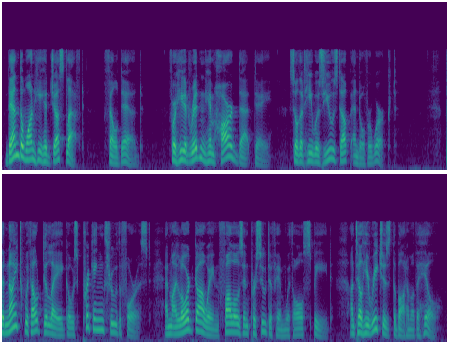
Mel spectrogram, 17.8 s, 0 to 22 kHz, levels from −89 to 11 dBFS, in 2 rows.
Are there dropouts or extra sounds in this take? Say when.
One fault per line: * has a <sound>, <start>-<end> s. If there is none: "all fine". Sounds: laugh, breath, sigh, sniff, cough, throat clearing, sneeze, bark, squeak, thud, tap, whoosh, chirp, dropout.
all fine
